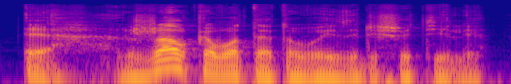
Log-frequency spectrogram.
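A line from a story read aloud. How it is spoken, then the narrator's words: Sighing. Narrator (Russian): вздохнул Туман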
